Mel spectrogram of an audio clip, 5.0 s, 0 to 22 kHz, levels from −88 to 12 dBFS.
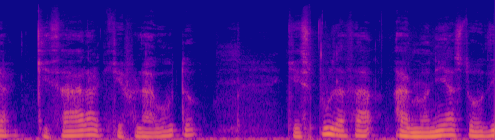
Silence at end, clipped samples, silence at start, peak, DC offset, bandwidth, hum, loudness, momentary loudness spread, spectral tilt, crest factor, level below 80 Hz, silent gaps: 0 s; under 0.1%; 0 s; -14 dBFS; under 0.1%; 13 kHz; none; -30 LUFS; 12 LU; -7.5 dB/octave; 16 dB; -48 dBFS; none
